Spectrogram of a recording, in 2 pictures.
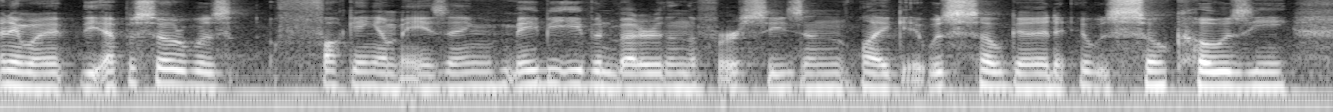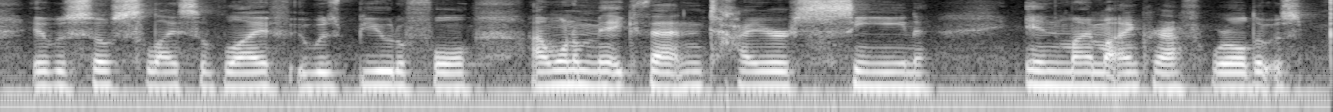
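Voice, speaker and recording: The voice is quiet and moves at a moderate pace. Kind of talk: casual talk to camera.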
